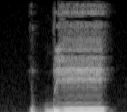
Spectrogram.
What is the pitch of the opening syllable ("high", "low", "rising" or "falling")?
high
